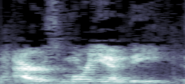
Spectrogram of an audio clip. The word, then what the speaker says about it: Ars Moriendi: The actual shorter version of The Art of Dying, Ars Moriendi, is how it's pronounced is what it is in Latin.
